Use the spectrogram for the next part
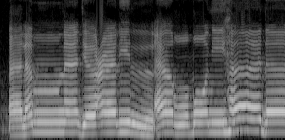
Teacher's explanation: Mad iwad, ya dia dibaca dengan kadar panjang 2 harokat.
